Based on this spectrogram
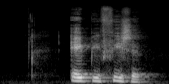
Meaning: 1. epiphysis (end of a long bone) 2. epiphysis, pineal gland
- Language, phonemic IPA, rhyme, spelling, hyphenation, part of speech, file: Dutch, /ˌeː.piˈfi.zə/, -izə, epifyse, epi‧fy‧se, noun, Nl-epifyse.ogg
